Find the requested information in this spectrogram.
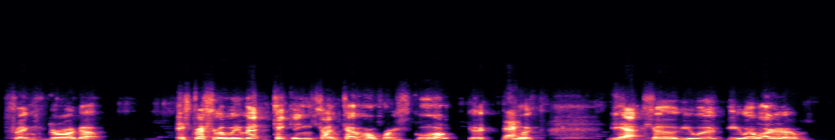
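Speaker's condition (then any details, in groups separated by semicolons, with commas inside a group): Cerebral palsy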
